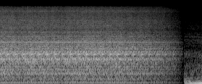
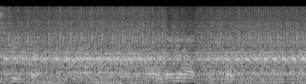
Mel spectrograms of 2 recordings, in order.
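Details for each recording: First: Mitsubishi Galant 8 with 20-plus-year-old 6A13 V6, after replacing hydraulic lash adjusters with AJUSA units: smooth, even idle with steady low hum, no lifter tapping or ticking; repair successful. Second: Mitsubishi Galant 8, 6A13 V6 over 20 years old, just after replacing hydraulic lifters with AJUSA units: fast light tapping over steady idle as new lifters tick until oil fills them.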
